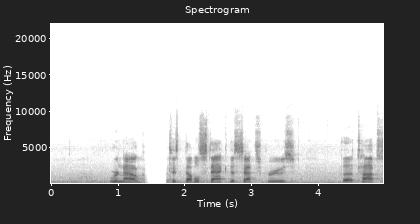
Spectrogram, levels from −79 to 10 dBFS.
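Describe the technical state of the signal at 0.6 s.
At 0.6 s the signal is intact, with no audible technical fault at that moment.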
